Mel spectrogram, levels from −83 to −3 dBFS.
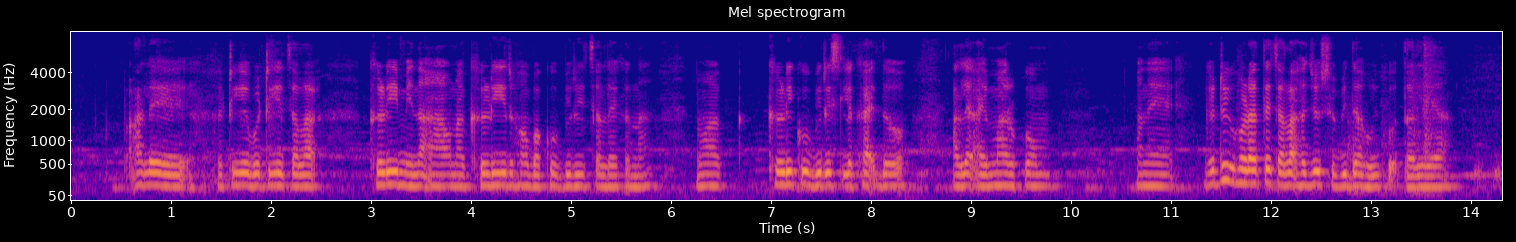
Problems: constant background noise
